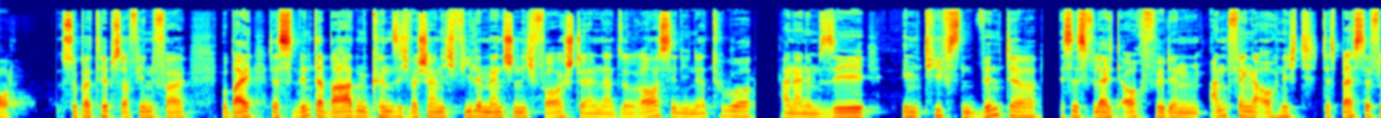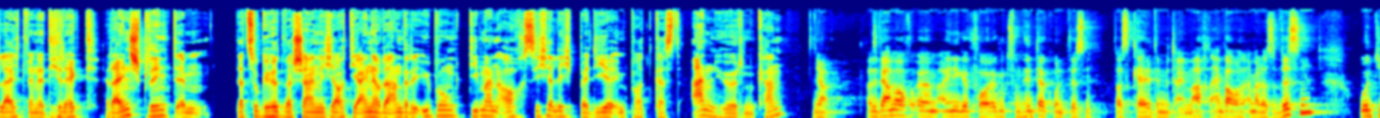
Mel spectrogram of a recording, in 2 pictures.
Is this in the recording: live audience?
no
